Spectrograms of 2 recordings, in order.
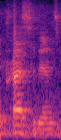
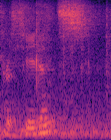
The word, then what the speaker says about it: precedence: We want to say precedence, but in Robert's rules, that's actually pronounced procedence.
